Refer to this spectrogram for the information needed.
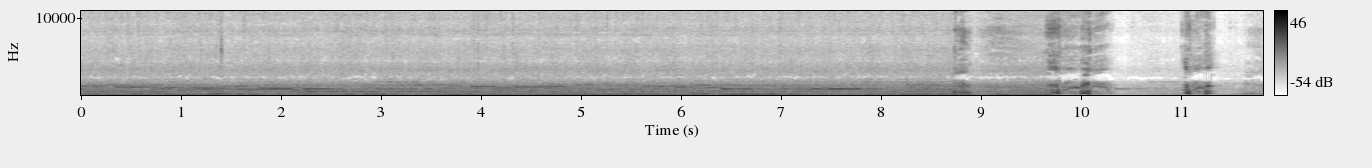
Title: Girl coughing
